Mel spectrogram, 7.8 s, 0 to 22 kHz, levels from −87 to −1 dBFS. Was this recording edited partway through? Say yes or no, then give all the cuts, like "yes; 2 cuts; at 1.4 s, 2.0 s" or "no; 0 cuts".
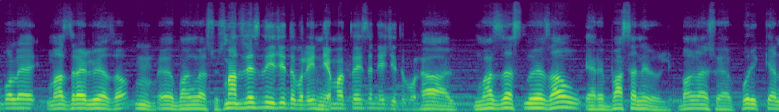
no; 0 cuts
